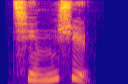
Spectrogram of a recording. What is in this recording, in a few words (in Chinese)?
"情绪", Chinese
